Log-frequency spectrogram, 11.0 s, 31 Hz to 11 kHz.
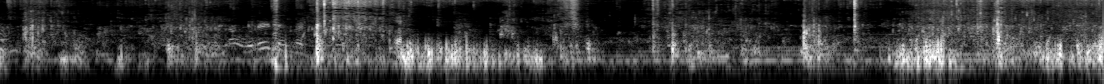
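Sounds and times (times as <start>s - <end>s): water splashing against boat hull: 0.0s - 11.0s
fish thrashing at surface: 3.1s - 3.9s.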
